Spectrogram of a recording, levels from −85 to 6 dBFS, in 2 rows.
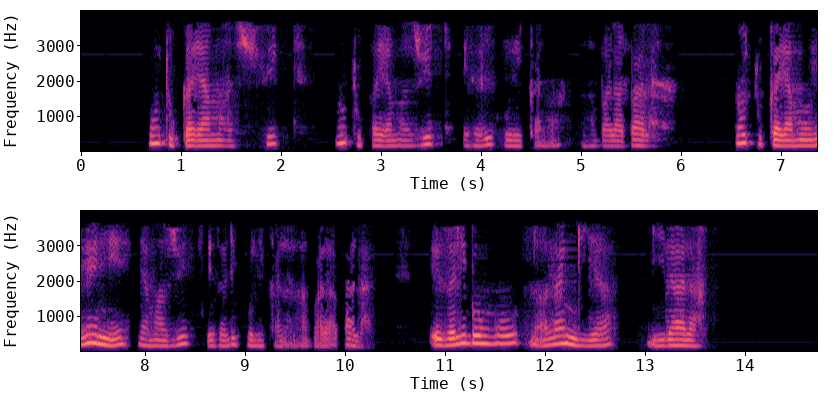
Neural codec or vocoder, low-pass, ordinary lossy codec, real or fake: vocoder, 22.05 kHz, 80 mel bands, HiFi-GAN; 3.6 kHz; AAC, 16 kbps; fake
